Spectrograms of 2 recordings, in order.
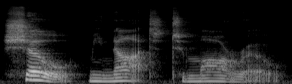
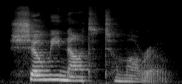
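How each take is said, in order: First: Very slow "Show me not tomorrow", SHOW and NOT leaned on; "Show me / not to / morrow" in deliberate feet, first beat strong, MOR stressed; trochaic stress. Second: Said in the usual way. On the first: Shown as a demonstration. Teacher demonstrating trochaic trimeter, slow measured stress. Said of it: "This is trochaic trimeter". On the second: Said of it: "It has a quickness to it".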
